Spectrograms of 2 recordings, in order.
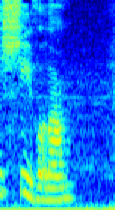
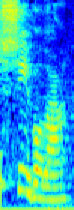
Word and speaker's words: scivola: A chi scivola? A quem escorrega, ó, scivolare, no? Pronúncia, ó, SCI, chi. Sílaba tônica no chi.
